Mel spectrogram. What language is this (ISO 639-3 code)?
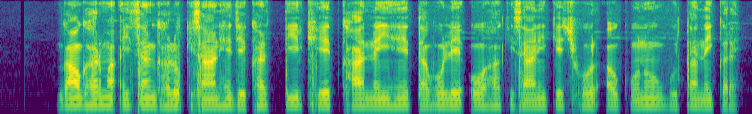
hne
